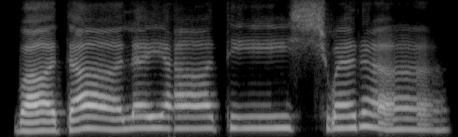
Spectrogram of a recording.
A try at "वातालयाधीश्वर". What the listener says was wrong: The last syllable letter there, Vathalayadhishwara. There's no A there. Okay. So it just ends with a Ra.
